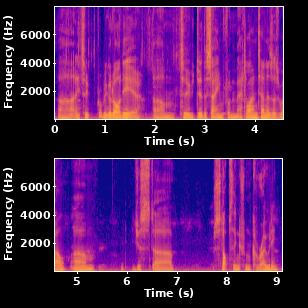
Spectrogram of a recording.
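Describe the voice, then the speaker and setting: A middle-aged man with an English accent giving a casual, unscripted voice-over walkthrough, hesitating and pausing often. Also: sits low, lively intonation, darkish tone, slight background noise. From England. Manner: hesitant, unscripted delivery with many pauses. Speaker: hobbyist video narrator.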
